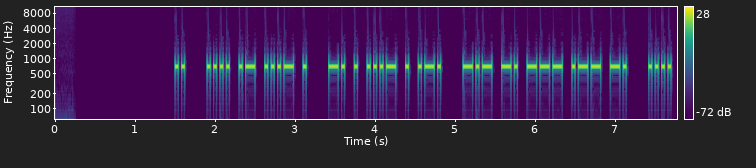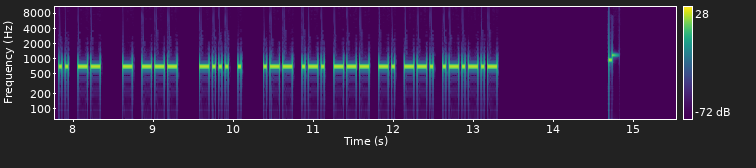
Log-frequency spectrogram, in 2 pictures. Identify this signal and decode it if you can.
Morse code, heard as a keyed tone, about 32 wpm, 700 Hz. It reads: I HAVE NEVER KNOWN HIM TO BE WRONG.
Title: Sentences from Top 1000 Words - Review Part 3 - 30wpm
